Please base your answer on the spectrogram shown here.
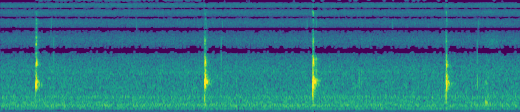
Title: Hiccups!!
